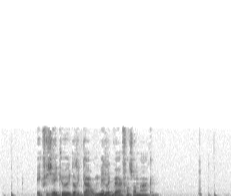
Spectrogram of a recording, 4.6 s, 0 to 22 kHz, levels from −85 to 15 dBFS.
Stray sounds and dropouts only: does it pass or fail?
fail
